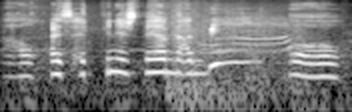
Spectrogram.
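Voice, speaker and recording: Over game music, a woman streaming as a VTuber chats playfully with her viewers and pokes fun at herself while commenting on the game. Her voice is high and steady, and she speaks at a normal speed.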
